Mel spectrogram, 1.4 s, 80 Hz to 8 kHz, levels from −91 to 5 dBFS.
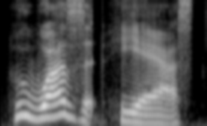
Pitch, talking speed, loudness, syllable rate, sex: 190 Hz, 215 wpm, -19 LUFS, 5.3 syllables/s, female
